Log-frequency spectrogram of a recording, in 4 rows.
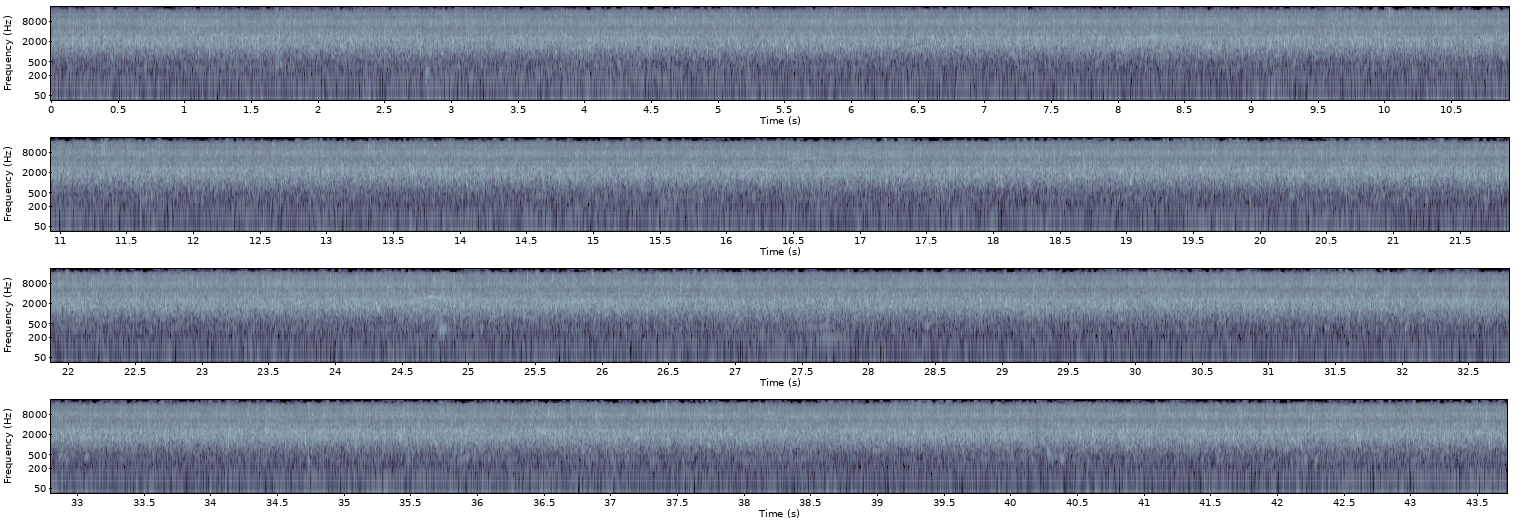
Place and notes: The two rivers Argentine and Mazerine confluence.
La Hulpe, Belgium, May 2017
